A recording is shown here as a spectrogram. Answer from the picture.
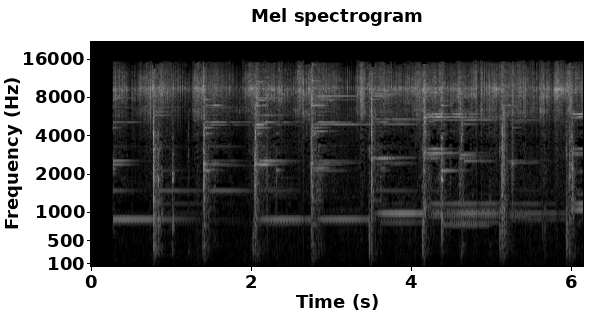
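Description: Toy xylophone with coloured metal bars struck unevenly by a toddler: about ten random notes, each ringing on and overlapping with the next.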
